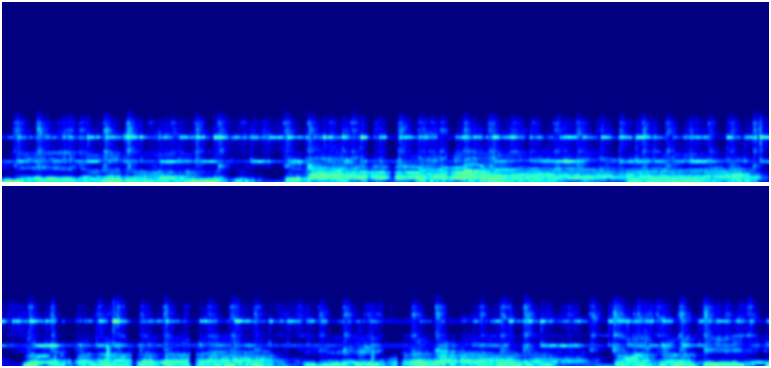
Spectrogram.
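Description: Devotional kirtan chant: one voice singing a bending melody over a regular low beat about once a second. A constant high ringing runs throughout, typical of a hand bell rung during an arati lamp offering.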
